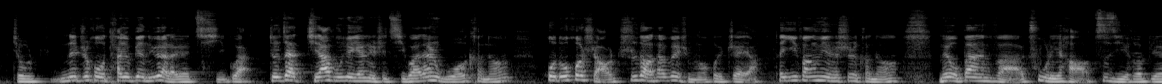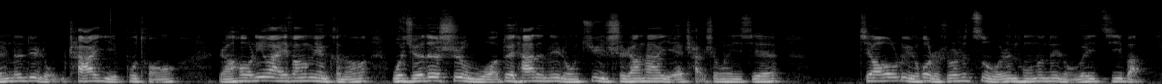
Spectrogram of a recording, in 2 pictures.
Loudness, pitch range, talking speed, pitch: -27 LUFS, 125-160 Hz, 295 characters per minute, 135 Hz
